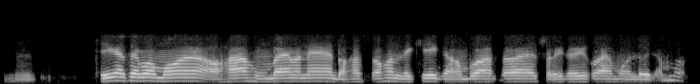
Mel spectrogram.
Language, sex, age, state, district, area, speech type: Assamese, male, 18-30, Assam, Lakhimpur, rural, conversation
